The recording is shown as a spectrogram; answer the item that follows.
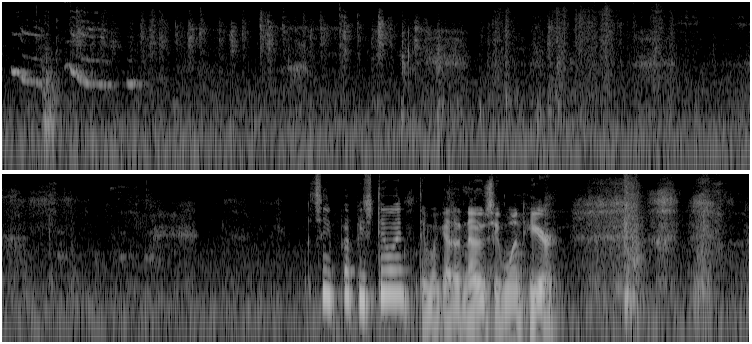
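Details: Brittany puppies during crate and tunnel training at a kennel: a short falling whine opens, followed by a long stretch of quiet background rustling, then a burst of rapid, high, harmonic whimpering yelps near the end.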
